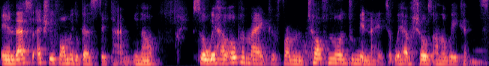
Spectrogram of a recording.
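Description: A fairly low female voice with a Chinese accent at a fairly quick pace, over noticeable background noise. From China. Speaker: comedian and comedy club owner. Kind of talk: casual interview. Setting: video call. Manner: animated.

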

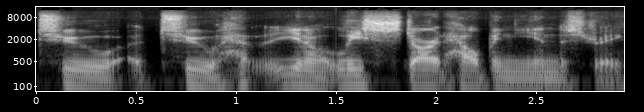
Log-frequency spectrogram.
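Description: In an unremarkable speaking voice with an American accent, someone talks at a fairly quick pace, the sound dry and close with no echo over a quiet background. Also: man. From New Jersey. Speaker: chef and restaurant owner. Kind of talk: casual chat.

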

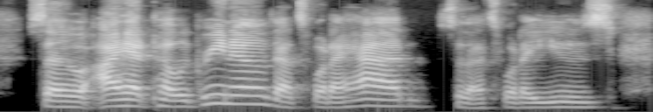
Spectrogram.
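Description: A woman with an American accent has a plain, everyday voice, a fairly low pitch, and ordinary pitch variation. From Montana. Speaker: podcast co-host, drink presenter. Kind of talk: casual chat.

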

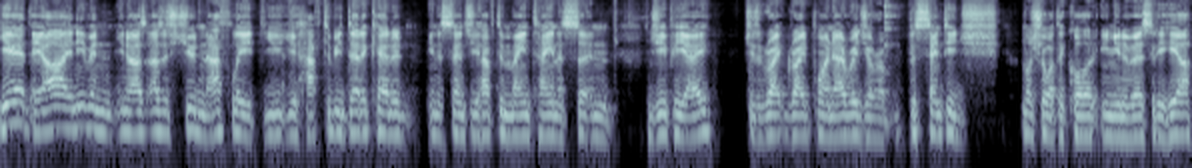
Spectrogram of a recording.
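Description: A man speaks fairly quickly with an Australian accent, his pitch medium. His tone is bright and sharp, and his intonation stays fairly even. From Australia (Sydney), born in Croatia. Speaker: former pro basketballer, recruitment business owner. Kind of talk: interview.

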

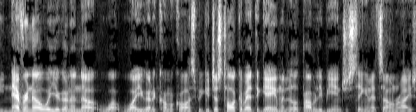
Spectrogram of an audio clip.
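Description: A man with an Irish accent and medium pitch talks at a very fast pace with hardly any pauses, on a very clean recording with a silent background. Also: ordinary pitch variation. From Ireland. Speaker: video game journalist and documentary maker. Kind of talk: casual chat.

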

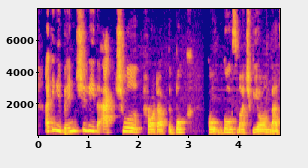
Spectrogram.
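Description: With ordinary pitch variation, a woman speaks at a medium pitch in a somewhat breathy voice. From India. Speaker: sociology professor and author. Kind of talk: academic interview.

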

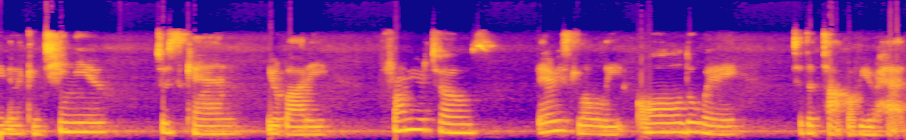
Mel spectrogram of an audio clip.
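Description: A woman at medium pitch speaks very slowly, with long, frequent pauses and ordinary pitch variation. Noticeable background noise is present. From Morocco. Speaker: Reiki healer. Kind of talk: guided meditation.

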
